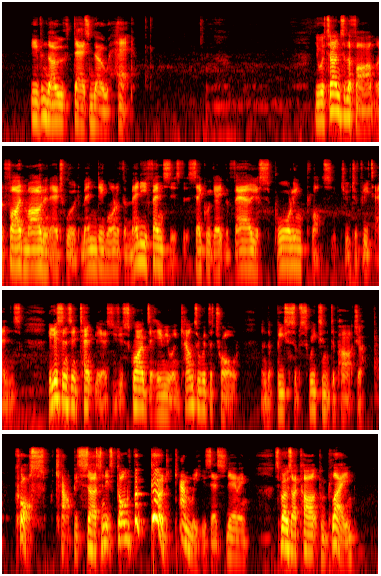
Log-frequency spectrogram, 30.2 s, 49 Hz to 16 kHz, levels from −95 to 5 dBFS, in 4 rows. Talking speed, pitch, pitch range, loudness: 130 wpm, 125 Hz, 115-180 Hz, -25 LUFS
